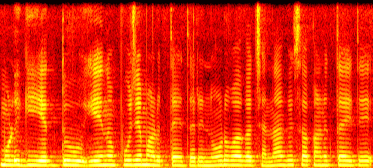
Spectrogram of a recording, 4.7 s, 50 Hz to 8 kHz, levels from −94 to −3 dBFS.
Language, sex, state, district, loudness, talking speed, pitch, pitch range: Kannada, female, Karnataka, Dakshina Kannada, -15 LUFS, 140 wpm, 210 Hz, 205-215 Hz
